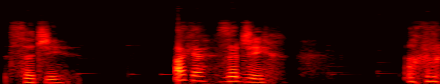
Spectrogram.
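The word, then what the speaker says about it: 学姐: X U E J E. It's uh try your best and that's good enough. ZG Z sounds like Z. Yeah. Zi. Okay. Zji.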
